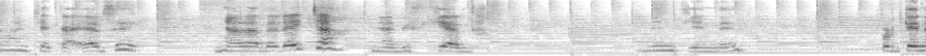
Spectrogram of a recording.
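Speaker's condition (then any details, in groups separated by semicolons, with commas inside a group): Cerebral palsy from birth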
